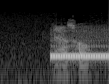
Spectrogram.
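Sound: telephone hung up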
